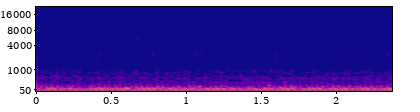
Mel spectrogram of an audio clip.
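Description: Steady low rumble inside a car's cabin, the sound of the stationary vehicle, with no other distinct sound.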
